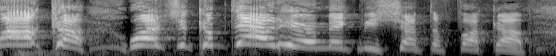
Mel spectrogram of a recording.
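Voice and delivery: high, shouted dare; mock challenge. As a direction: dare him like a comic brawler. Escalating acted film quarrel.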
